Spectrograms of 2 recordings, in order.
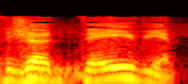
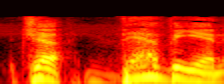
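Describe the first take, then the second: First: The name is pronounced loosely, with syllables run together. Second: The name is pronounced with careful, clear syllables. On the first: "instead of" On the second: "so clearly enunciates Jadeveon"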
